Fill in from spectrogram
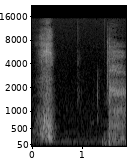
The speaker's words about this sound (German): Ich muss husten.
